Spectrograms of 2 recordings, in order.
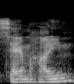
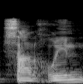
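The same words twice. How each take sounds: First: It is said in the speaker's anglicized pronunciation. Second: It is said in a Celtic-style pronunciation. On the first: "I say it's Samhain" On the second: "more properly pronounced something like Samhain"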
